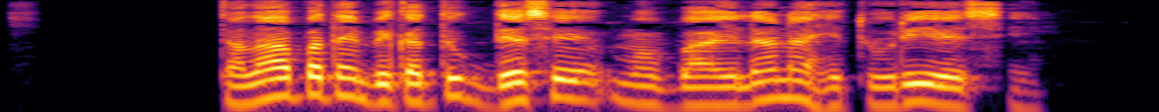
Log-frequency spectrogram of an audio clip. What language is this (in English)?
Indus Kohistani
